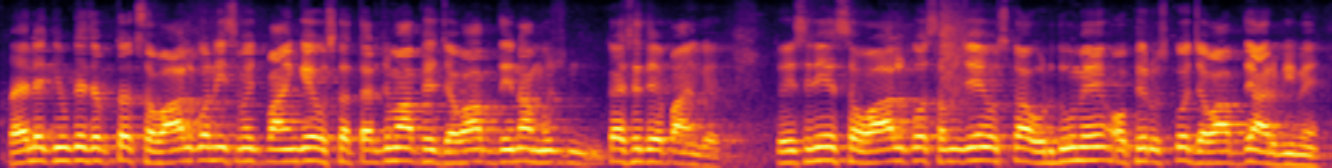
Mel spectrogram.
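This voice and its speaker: A man's voice: a little high, steady tone, a little mellow, roomy sound, slight background noise. A man teaching an Arabic grammar lesson, repeating each phrase and translating it step by step. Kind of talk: classroom lesson explaining Arabic in Urdu.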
